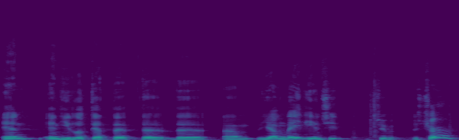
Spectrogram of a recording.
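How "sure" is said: light high shrugging sure; shrugged sure. Retold or imitated. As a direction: toss it off with a shrug, much higher. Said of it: "Sure, shrugged her shoulders".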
